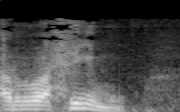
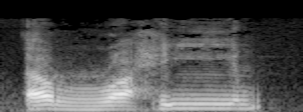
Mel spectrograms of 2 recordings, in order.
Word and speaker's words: الرحيم: مثلا الرحيم، الرحيم، عفوا الرحيم، الرحيم، أسكن الميم ثم أضم الشفتين.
